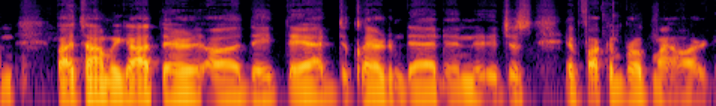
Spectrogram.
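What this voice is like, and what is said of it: Choked-up, emotional voice. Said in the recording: “I'm getting a little choked up right now”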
